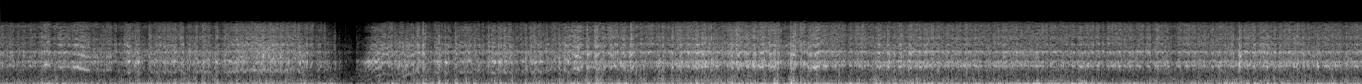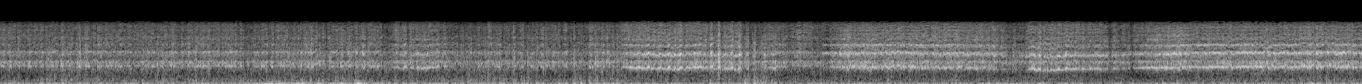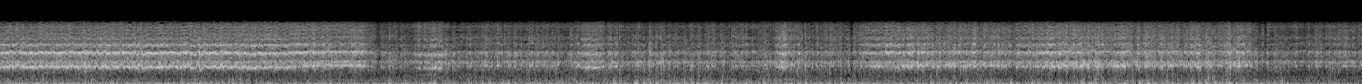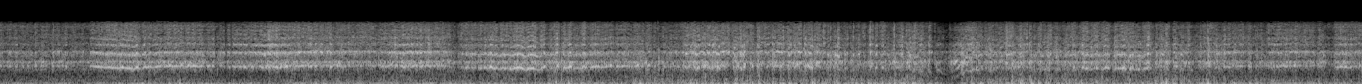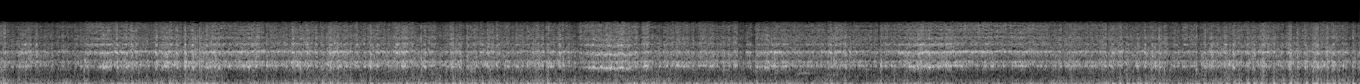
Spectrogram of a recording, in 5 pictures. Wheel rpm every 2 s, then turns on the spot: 190, 110, 180, 230, 230, 230, 240, 230, 230, 230, 220, 200, 200, 190, 190, 220, 230, 230, 230, 230, 230, 220, 230, 220, 200, 170, 230, 230, 230, 230, 230, 230, 230, 230.
none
